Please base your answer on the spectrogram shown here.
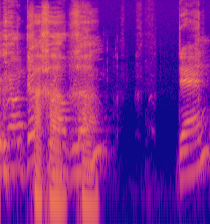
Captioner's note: Laugh in Catalan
